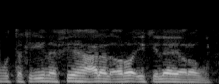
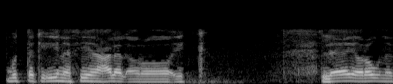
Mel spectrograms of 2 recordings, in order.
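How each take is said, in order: First: The recitation stops right after "la yaroon". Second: The recitation continues past "la yaroon" without stopping. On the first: The people of Paradise cannot see at all. The speaker calls it wrong. "بس وروح واقف كده" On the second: They see neither sun nor bitter cold. The speaker calls it right. "الاولى ايه؟"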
